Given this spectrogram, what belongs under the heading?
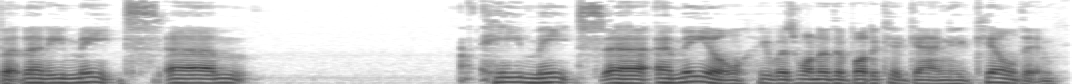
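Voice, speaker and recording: A man's voice: mid-range voice, a little slow, dark tone. A man co-hosting a podcast, chatting about a film in a rambling way, often restarting and laughing as he talks. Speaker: podcast co-host. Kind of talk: casual film discussion.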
